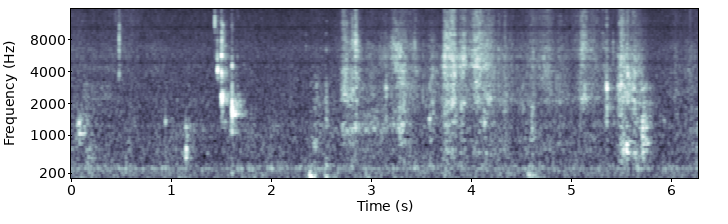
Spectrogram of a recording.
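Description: Near silence with faint chewing of food and soft rustles of a paper napkin wiping the mouth.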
